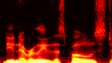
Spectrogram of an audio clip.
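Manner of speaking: ordinary talk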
